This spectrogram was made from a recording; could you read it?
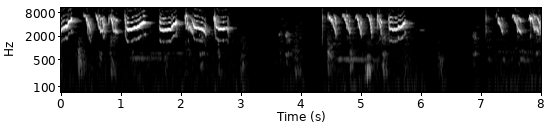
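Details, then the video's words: Two-month-old captive prinia learning a copied song: quick bursts of high, clipped chirps, each lasting about a second and a half, broken by short silences, with faint low knocks between bursts. "Cigun Belajar Ngebren AK47 Ciblek"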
